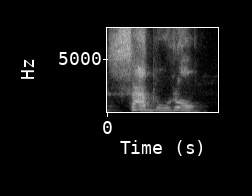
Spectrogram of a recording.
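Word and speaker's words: Sabouraud: Se escribe sabourut y se lo pronuncia como agar saburó y también el agar micosel.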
